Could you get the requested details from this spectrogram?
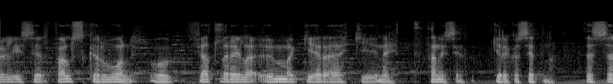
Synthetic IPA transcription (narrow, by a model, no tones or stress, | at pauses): ɾɪliːsɪɾ̥falskaɾvɔːnɪɾ̥ɔɣfjat̪laɾeːjla̰ʔʏ̰mːaðcɛːɾaɛhcɪnejht̪θanːɪɣsjɛðcɛːɾɛhkvaset̪na | θɛsːa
